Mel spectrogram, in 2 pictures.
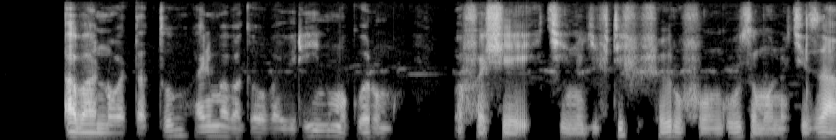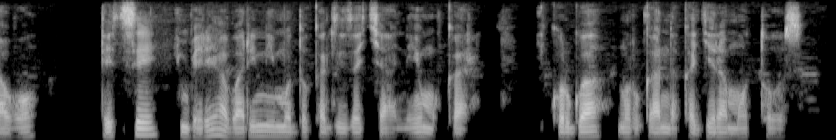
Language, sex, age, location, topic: Kinyarwanda, male, 18-24, Kigali, finance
